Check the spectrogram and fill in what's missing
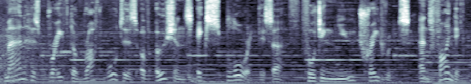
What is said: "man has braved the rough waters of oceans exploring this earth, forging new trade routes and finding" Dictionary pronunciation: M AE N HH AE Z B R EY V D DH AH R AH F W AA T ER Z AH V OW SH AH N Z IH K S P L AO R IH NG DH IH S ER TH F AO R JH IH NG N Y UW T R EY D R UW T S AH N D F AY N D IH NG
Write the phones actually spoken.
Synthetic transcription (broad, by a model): M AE N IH Z B R EY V DH AH R AH F W AA T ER Z AH V OW SH AH N Z IH K S P L AO R IH NG DH IH S ER TH F AO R JH IH NG N Y UW T R EY D R UW T S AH N F AY N D IH NG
